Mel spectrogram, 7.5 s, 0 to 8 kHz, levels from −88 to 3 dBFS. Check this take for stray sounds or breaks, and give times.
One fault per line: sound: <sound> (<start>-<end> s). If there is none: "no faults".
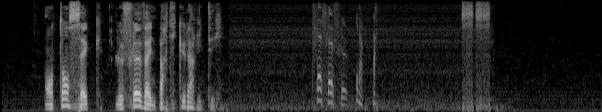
sound: chirp (3.9-4.8 s)
sound: laugh (5.8-6.1 s)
